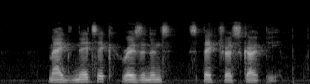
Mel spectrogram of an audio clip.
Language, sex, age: English, male, 20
